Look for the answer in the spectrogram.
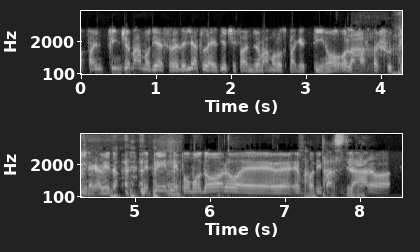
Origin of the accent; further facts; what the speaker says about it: Florence, Tuscany, Italy; Anche in questo sono fiorentino centrico, toscano centrico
